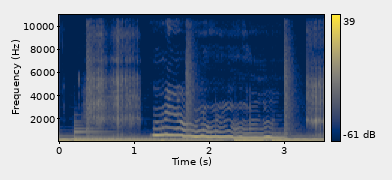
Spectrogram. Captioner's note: Barrel snoring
